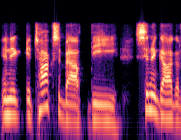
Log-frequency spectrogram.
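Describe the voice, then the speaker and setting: A man talks at a moderate pace in a normal speaking voice, his pitch medium. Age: 40s. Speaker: radio host. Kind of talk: interview.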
